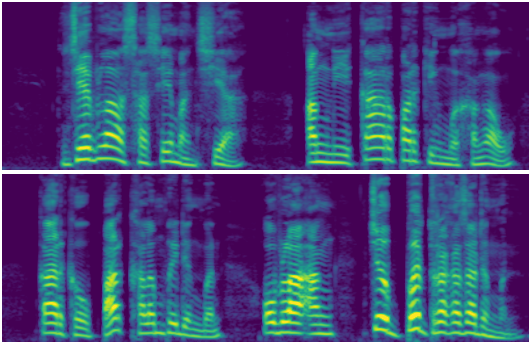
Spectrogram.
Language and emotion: Bodo, angry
